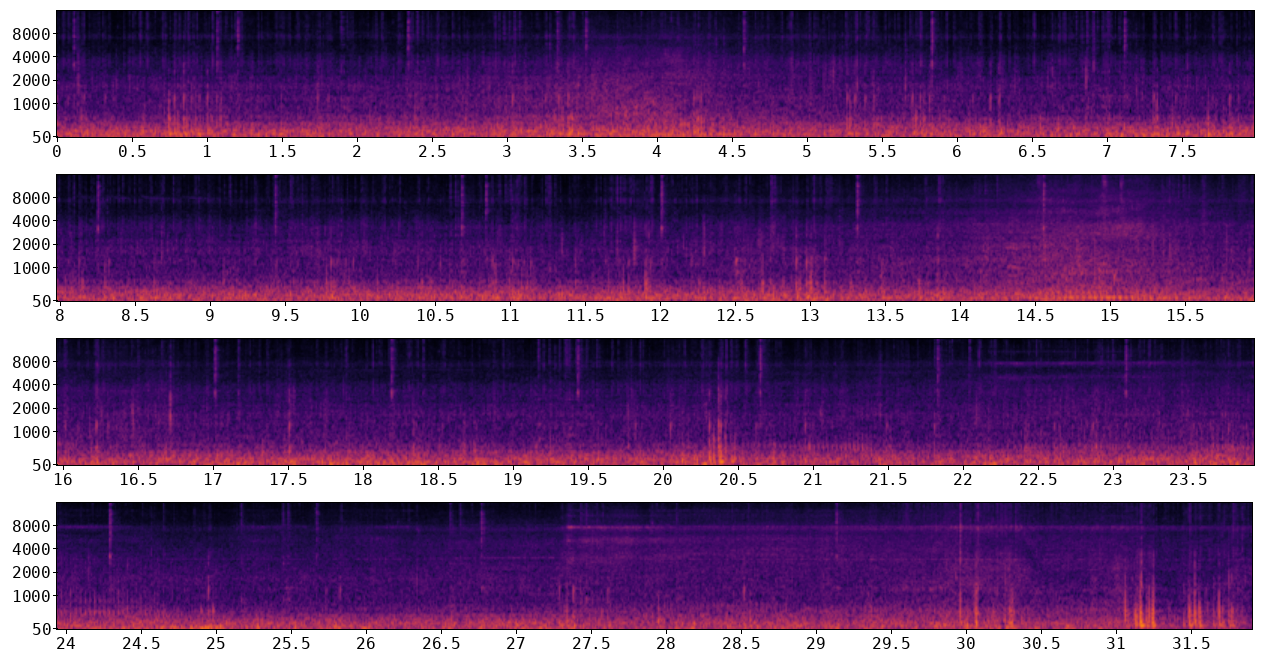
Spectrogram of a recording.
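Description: Steady low rumble of wind buffeting a phone microphone, mixed with tyre noise from a mountain bike rolling over rough, patched asphalt, with scattered knocks and rattles from bumps in the road.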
